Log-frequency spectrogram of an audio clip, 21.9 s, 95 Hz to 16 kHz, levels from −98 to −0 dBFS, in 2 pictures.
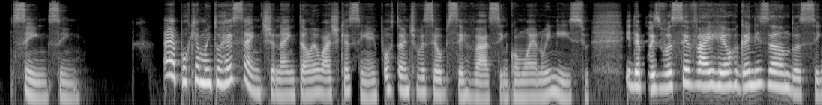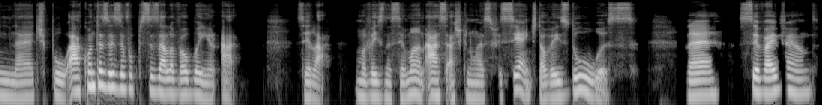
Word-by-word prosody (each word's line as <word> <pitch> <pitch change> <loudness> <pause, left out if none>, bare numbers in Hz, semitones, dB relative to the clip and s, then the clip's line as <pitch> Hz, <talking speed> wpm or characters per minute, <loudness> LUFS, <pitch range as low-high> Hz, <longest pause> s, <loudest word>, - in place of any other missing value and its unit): Sim, 145 -5 -3
sim. 145 -1 -9 1.1
É, 410 0 +8
porque 300 -3 0
é - - +6
muito 280 -1 +6
recente, 260 - +1
né, 160 -1 -1
então 165 0 -3
eu 175 0 -1
acho 165 0 -1
que 185 - -3
assim, 165 -5 -5
é 145 - -6
importante 190 +4 -3
você 180 -2 -2
observar, 155 -3 -2
assim, 140 0 -7
como 150 0 -4
é 150 0 -2
no 150 +1 -5
início, 155 -4 -4 0.5
e - - -1
depois 235 -3 +5
você 235 +5 +4
vai 255 -1 +6
reorganizando, 240 -2 +4
assim, 170 -1 -4
né, 145 -1 -5
tipo: 150 -1 -6
"ah, 185 0 +7
quantas 240 +4 +2
vezes 225 -1 +2
eu 210 - +1
vou 205 0 -7
precisar 185 -3 -2
lavar 165 -1 -2
o 165 - -1
banheiro? 150 -5 -4
Ah, - - -2 0.8
sei 145 - -6
lá, 130 -4 -4 0.4
1 155 -2 -6
vez 145 0 -4
na 145 -1 -8
semana? 150 +4 -4
Ah, - - +5
s 155 0 -5
acho 140 - -5
que - - -16
não 140 -1 -6
é 135 - -6
o - - -11
suficiente, 150 +7 -3
talvez 145 +4 -3
2?", 185 -3 -4 0.7
né, 155 +1 +3 0.4
você 185 - 0
vai 175 +1 +4
vendo. 175 -2 -4
170 Hz, 165 wpm, -22 LUFS, 150-215 Hz, 1.1 s, É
